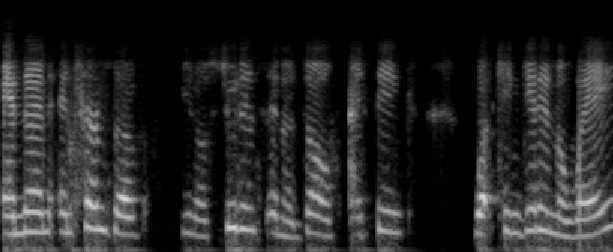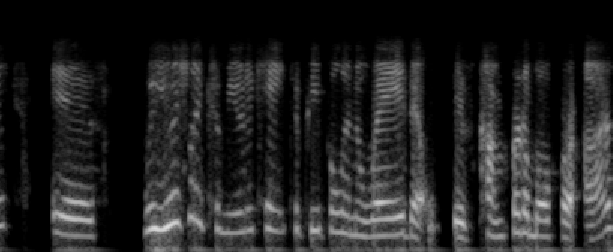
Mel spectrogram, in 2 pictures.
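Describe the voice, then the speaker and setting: In a plain, everyday voice, a woman speaks at a moderate pace and fairly high pitch, with ordinary pitch variation and big swings in loudness. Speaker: diversity consultant and presenter. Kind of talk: webinar presentation with Q&A. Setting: online webinar.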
